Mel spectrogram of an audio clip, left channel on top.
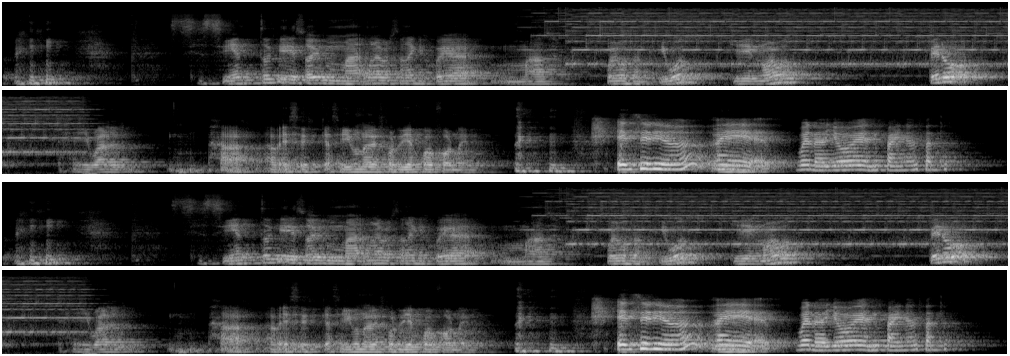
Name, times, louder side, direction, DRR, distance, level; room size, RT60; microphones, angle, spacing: voice 1, 0.1-0.5 0.8-1.0 1.8-5.6 6.0-7.0 7.3-7.9 9.3-9.7 10.6-11.4 11.7-14.7 15.2-16.3 17.1-17.5, left 1 dB, 35° left, 1 dB, 3.1 m, -26 dB
sound 1, 5.1-10.9, equal, 90° left, 6.5 m, -31 dB
voice 2, 16.0-17.7 18.0-19.5, right 1 dB, 5° right, 3 dB, 1.0 m, -18 dB
16.0 x 12.5 x 6.9 m, 1.1 s
head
